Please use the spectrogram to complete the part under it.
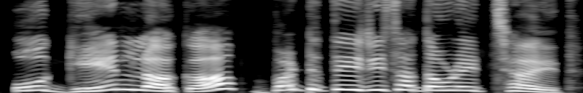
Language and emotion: Maithili, surprised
